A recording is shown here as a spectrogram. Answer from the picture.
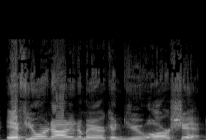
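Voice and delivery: loud, high-pitched mock tirade; mock patriotic shout. Comedian dismissing foreign accents to co-host, mock loud patriotic outburst. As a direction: belt it out as a mock proclamation.

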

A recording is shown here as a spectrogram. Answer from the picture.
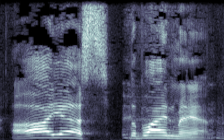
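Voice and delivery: high, grand Pharisee announcement; pompous Pharisee. Retold or imitated. Preacher mimicking the Pharisee line the kid heard, grandly. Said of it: "And it was just".

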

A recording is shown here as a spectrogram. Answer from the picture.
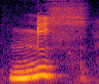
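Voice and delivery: "mich" loud, with a raspy ch; ch na garganta. Shown as a demonstration. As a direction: push the ch of "mich" from the throat. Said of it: "Fala mich". ("mich" alto, ch arranhado)

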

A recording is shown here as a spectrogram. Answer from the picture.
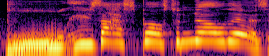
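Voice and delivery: very high, slow warning; whisper-warn like a worried ghost; eerie spirit voice. Retold or imitated. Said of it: "it's like".

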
